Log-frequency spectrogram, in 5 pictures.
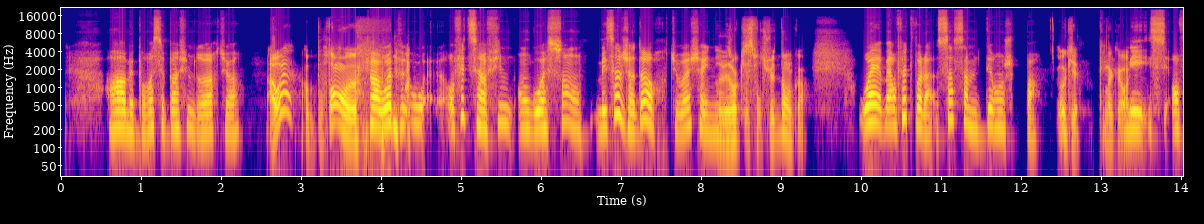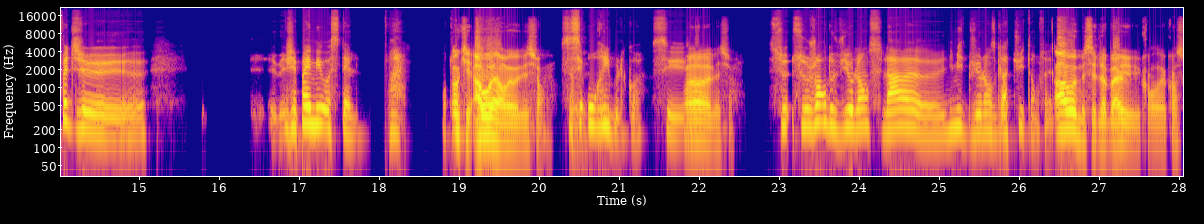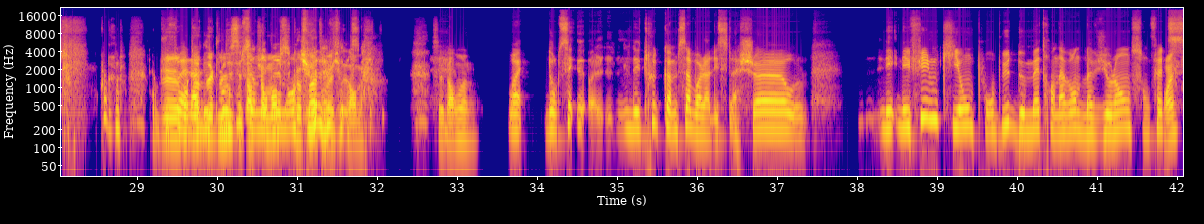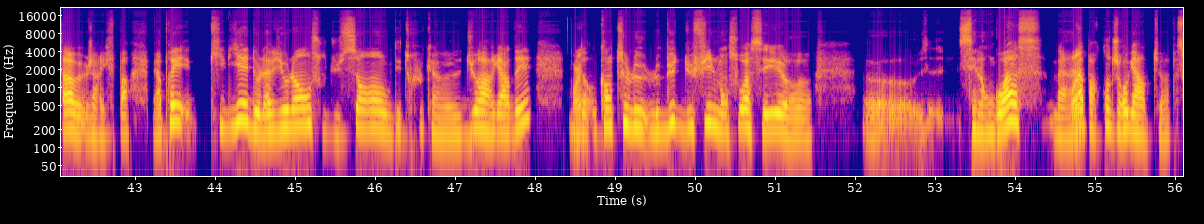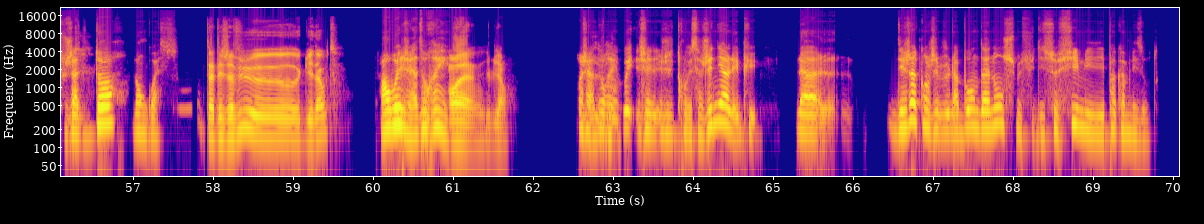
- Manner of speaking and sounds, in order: surprised: "Ah ouais ?"; laugh; tapping; laughing while speaking: "quand quand le quand le"; other background noise; laughing while speaking: "tu vois la violence gratuite"; chuckle; in English: "slashers"; stressed: "l'angoisse"; stressed: "j'adore"; other noise; anticipating: "Ah ouais, j'ai adoré"
- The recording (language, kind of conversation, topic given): French, unstructured, Préférez-vous les films d’horreur ou les films de science-fiction ?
